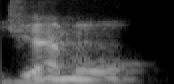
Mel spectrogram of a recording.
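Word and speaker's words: YAML: the official documentation of jammel they always like to add the jamal rhymes with camel part behind their name um so i found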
